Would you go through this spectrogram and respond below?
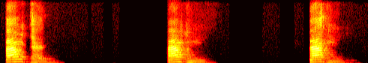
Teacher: that t-a-i-n it's just like completely gone and it's replaced with an n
